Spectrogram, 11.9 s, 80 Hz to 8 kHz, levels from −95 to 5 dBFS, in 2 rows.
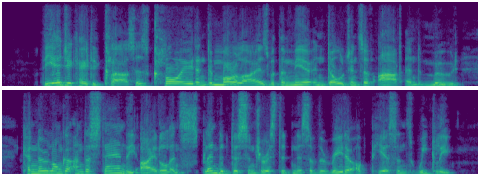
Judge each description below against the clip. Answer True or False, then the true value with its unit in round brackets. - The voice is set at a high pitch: False (135 Hz)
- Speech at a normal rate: True (150 wpm)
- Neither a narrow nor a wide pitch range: False (7.9 semitones)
